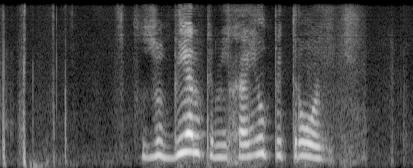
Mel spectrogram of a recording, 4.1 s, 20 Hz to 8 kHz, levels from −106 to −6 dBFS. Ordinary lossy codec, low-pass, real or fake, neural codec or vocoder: none; 7.2 kHz; fake; codec, 44.1 kHz, 2.6 kbps, DAC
